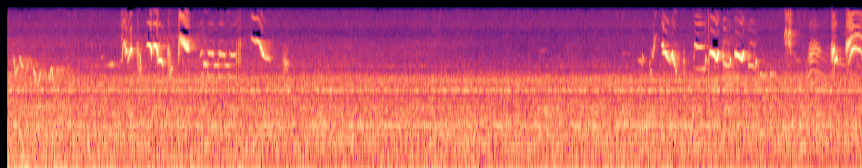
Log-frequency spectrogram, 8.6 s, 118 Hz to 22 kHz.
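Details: Singing male Siberian rubythroat in coastal shrub at Lake Saroma, Hokkaido, Japan, 6 June 2019; two bursts of high, varied warbled and slurred whistles, quick and scratchy, separated by a pause, over a steady low hum.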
